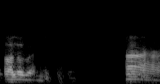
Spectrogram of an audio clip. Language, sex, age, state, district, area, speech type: Bengali, male, 30-45, West Bengal, Darjeeling, rural, conversation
